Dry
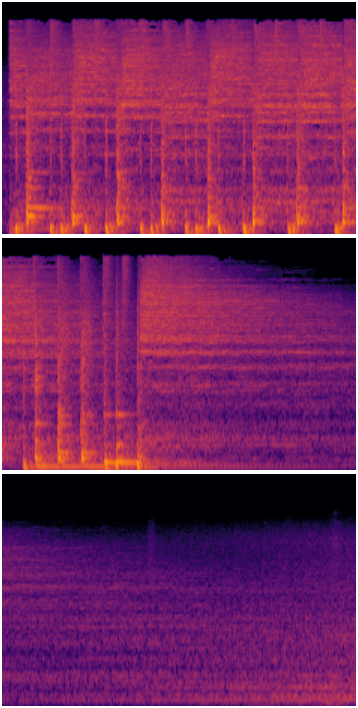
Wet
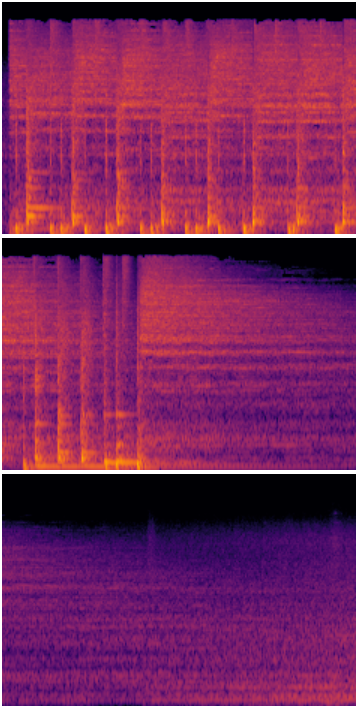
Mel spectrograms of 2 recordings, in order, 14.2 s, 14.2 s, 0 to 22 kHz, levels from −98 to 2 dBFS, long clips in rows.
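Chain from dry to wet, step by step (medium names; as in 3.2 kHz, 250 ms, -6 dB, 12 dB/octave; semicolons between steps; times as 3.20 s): 10.66–11.33 s: high-pass 170 Hz 6 dB/octave; trim +1.5 dB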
